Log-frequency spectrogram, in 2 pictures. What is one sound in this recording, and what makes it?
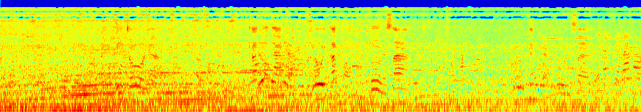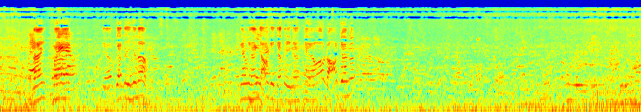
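A crowd of people chatters outdoors on a busy street.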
